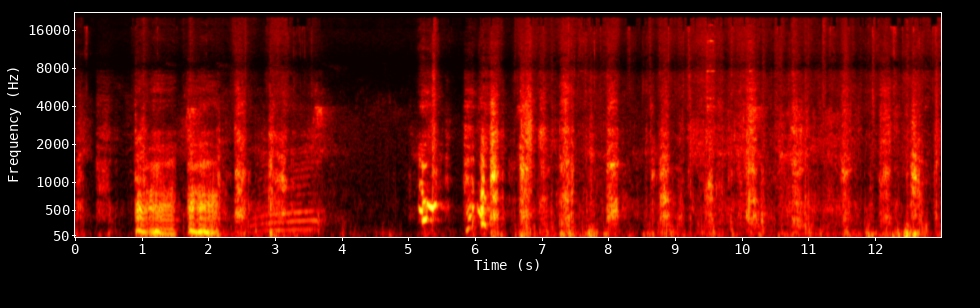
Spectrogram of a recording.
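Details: During rough play, a female pet German Shepherd gives drawn-out harmonic growls and whines, then a sharper yelping burst, followed by a long run of panting and scuffling thumps.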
